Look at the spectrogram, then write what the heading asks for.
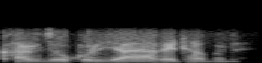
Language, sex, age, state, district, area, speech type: Bodo, other, 60+, Assam, Chirang, rural, conversation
